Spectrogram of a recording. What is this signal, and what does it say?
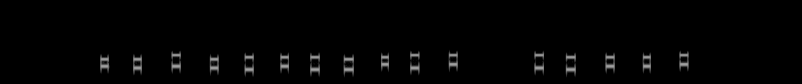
DTMF, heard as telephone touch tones, dialled by hand, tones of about 80 ms. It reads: 7494282106# 6288#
